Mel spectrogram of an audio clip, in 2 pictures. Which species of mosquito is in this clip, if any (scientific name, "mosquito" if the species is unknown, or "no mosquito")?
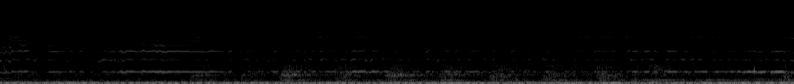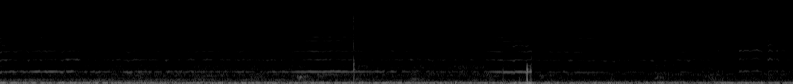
Culex quinquefasciatus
